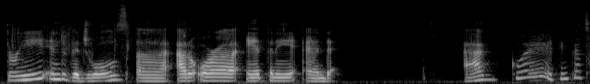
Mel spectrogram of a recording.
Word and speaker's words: Agu: This book is about three individuals, Adaora, Anthony, and Agwe. I think that's how you say it. I'm pretty Agu, A-G, because it's A-G-U. And so I'm pretty sure it's pronounced Agu.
